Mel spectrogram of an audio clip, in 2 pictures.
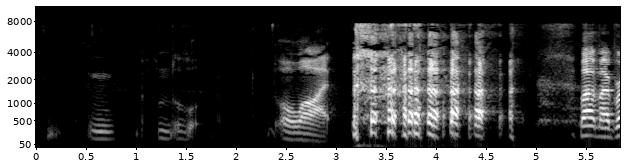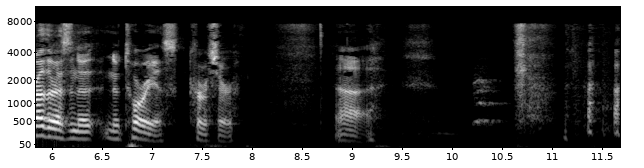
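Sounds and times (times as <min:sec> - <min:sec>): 
speech: 0:00.6 - 0:01.7, 0:02.7 - 0:04.2, 0:05.5 - 0:08.0, 0:08.8 - 0:09.4
laughter: 0:03.2 - 0:05.5, 0:11.1 - 0:11.6
dogs barking: 0:05.0 - 0:05.7, 0:10.2 - 0:10.6
dog whining: 0:10.2 - 0:10.6.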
